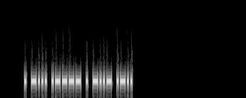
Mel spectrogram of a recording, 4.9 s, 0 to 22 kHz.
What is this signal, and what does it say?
Morse code, heard as a keyed tone, about 34 wpm, 700 Hz. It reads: EB1EXL
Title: DXCC-100 Call Signs - 6 Characters - 35wpm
